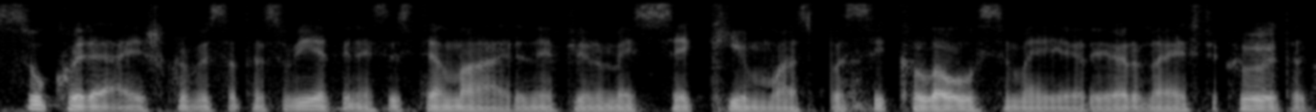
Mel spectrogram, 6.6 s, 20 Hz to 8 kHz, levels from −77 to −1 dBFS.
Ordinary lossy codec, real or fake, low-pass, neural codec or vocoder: Opus, 24 kbps; fake; 7.2 kHz; codec, 16 kHz, 1.1 kbps, Voila-Tokenizer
